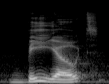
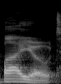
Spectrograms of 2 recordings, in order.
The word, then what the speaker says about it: symbiote: spider-man number 800 where Jay jonah Jameson says be oat not by oat yeah yeah so how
